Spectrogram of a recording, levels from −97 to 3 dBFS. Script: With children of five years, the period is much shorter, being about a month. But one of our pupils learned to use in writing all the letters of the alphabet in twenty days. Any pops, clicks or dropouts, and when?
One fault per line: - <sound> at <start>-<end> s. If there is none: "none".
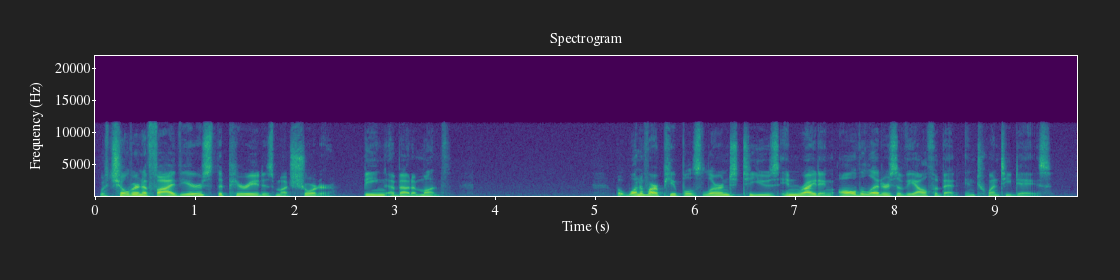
none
